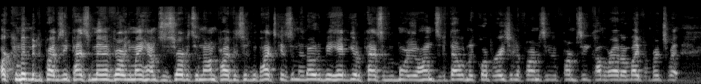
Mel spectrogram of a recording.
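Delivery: breakneck speed-reading, very fast, barely a breath. A former debater shows how evidence was read in competition; extremely fast speed-reading. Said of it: "it would be something like this".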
